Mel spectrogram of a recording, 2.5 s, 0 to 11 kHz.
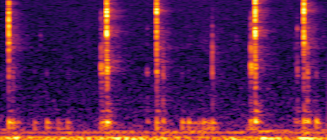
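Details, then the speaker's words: Cooler Master MM710 53G lightweight gaming mouse: crisp clicks with a dull creak in between when the right button is pressed down, even without pressing hard, from the shell flexing. "so were you guys able to hear that kind of creaking whenever I press down on the right click there"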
